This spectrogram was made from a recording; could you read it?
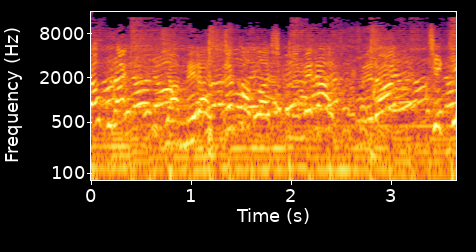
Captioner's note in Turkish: Bağırışlar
